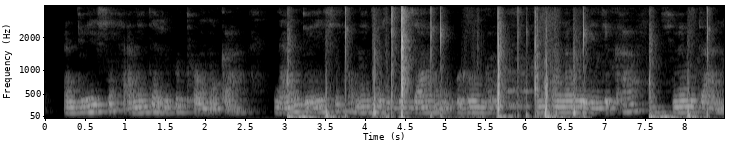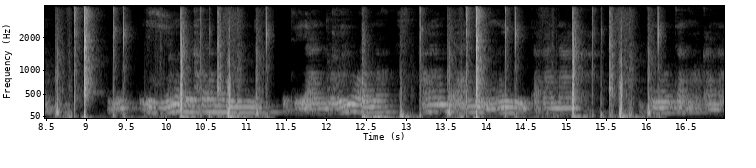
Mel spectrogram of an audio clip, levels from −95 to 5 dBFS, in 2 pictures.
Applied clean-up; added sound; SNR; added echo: none; Clapping; -4 dB; reverberation time 0.6 s.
